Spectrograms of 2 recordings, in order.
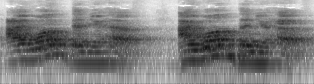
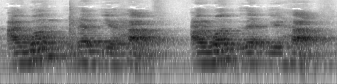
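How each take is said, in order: First: "then you" said with an n for the T; wrong n-linking. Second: "that you have" with T stopped before "you"; cut-off T. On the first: Teacher mimicking students' common mistake, T turned into n. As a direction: say "then you have", n gliding into "you". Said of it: "이렇게 발음하시는 분들이 굉장히 많아요". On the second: Teacher showing what most speakers do, T cut off. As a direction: break "that" from "you", no ch. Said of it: "이렇게 발음하는 경우들이 많았는데". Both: Shown as a demonstration.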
